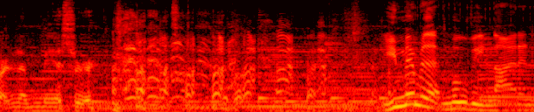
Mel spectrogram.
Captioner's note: men laugh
